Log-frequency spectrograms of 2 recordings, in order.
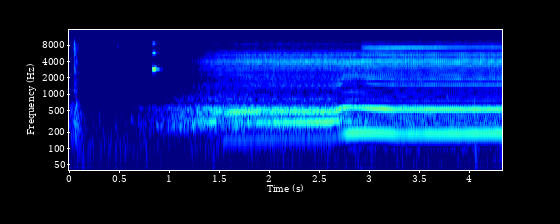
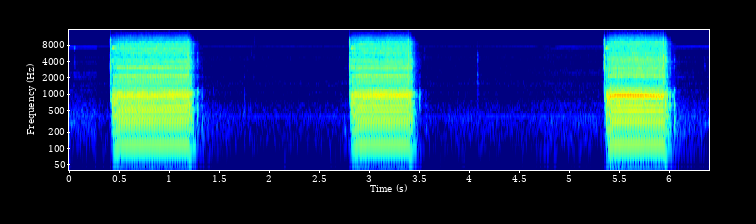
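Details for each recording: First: ZD-915 desoldering station cooling fan, recently gotten much louder: spins up to a loud steady hum with a high whine on top, worn failing fan to be replaced. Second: ZD-915 desoldering station after fan replacement and mods: three short bursts of even rattly pump buzz starting and stopping cleanly; pump works fine, louder than normal because not screwed down.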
